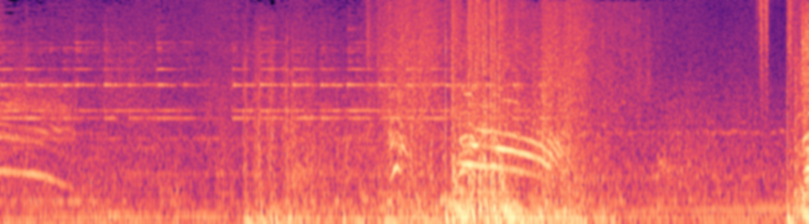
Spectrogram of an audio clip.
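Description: Waves crash and spray against a wooden ship's hull.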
